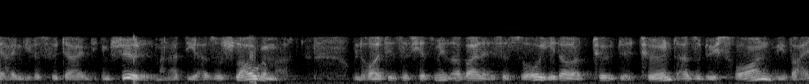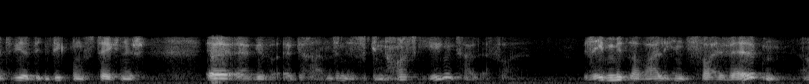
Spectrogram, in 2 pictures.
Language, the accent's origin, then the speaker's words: German; Duisburg, North Rhine-Westphalia, Germany; Ich komme aus Duisburg-Rohrt, Werften, Thyssen.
